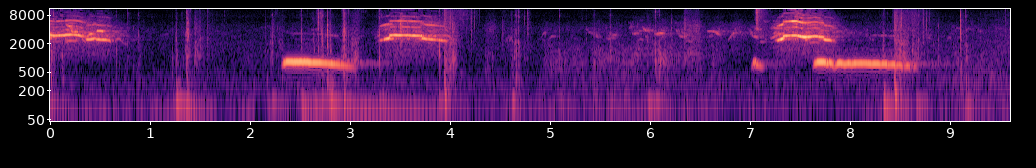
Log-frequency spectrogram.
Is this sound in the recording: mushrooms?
no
